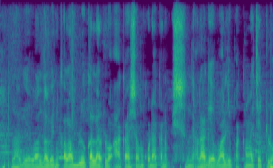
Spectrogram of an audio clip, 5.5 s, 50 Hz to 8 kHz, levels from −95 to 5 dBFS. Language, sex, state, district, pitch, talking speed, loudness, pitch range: Telugu, male, Andhra Pradesh, Sri Satya Sai, 115 Hz, 130 wpm, -25 LUFS, 105-115 Hz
